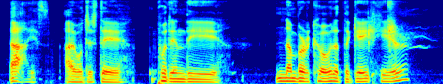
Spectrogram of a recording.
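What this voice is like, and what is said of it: Put-on character accent. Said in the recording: “I've lost my accent, hold on.”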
